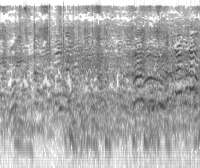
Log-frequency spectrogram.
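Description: Several people talking at once: overlapping background chatter with no single clear voice.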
